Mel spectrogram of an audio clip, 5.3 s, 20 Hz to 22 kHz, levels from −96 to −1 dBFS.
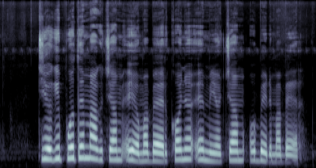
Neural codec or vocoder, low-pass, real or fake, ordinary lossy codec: none; none; real; none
